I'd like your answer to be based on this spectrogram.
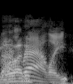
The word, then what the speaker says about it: Raleigh: It's Raleigh. It's like Greg Raleigh from Journey. – Yeah. – That's how you pronounce it. – Thank you. – Raleigh.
